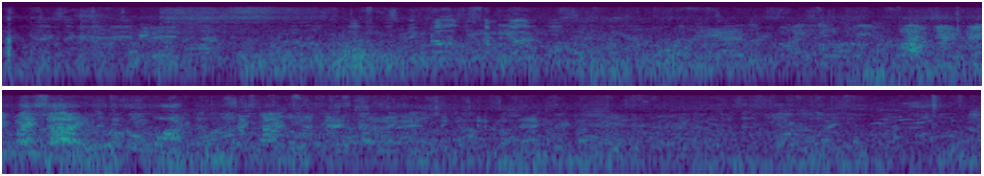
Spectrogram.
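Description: Young men call out and shout from across an open field.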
